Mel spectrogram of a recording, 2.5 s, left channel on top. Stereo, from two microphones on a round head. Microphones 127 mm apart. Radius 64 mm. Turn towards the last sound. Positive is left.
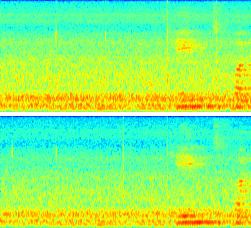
turn(degrees=60)  # may be behind; listen again after turning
